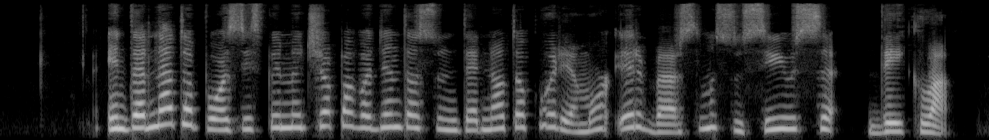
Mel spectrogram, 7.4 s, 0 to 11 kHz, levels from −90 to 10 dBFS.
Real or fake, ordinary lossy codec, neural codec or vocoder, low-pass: fake; AAC, 48 kbps; codec, 24 kHz, 0.9 kbps, WavTokenizer, small release; 9.9 kHz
